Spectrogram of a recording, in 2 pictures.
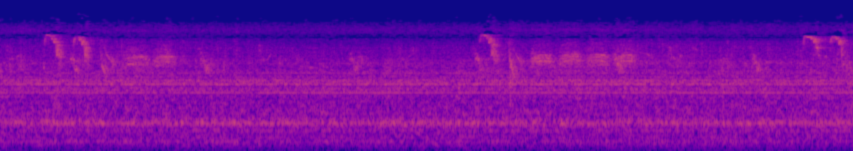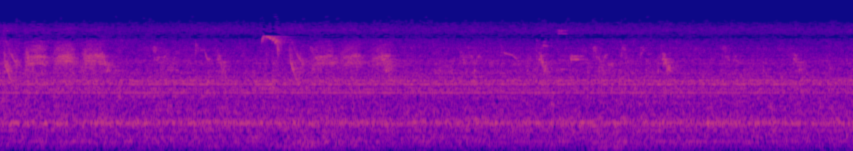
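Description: A songbird singing the same short phrase about every two and a half seconds, four times: a high falling note followed by a quick run of notes. A steady faint hum lies underneath.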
